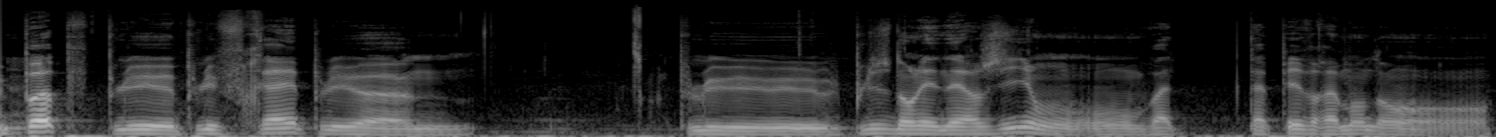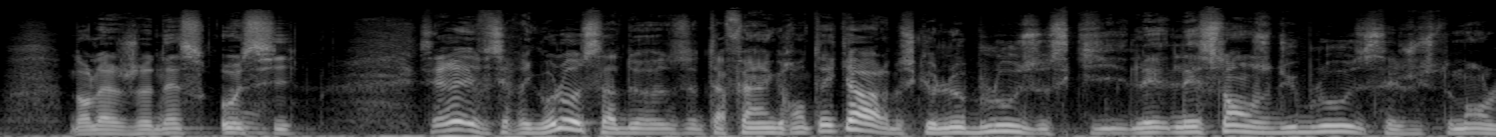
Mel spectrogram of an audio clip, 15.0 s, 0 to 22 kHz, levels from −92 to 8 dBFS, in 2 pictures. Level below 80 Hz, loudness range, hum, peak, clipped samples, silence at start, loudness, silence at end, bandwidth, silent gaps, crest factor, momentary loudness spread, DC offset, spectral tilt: -54 dBFS; 8 LU; none; -10 dBFS; under 0.1%; 0 s; -30 LUFS; 0 s; 16 kHz; none; 20 dB; 14 LU; under 0.1%; -6 dB/octave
